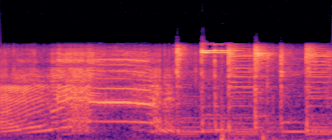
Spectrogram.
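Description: A long moo, rising, holding and then falling in pitch, played through a tablet's speaker as a sound effect in a radio programme. A few plucked musical notes follow in the last half second.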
